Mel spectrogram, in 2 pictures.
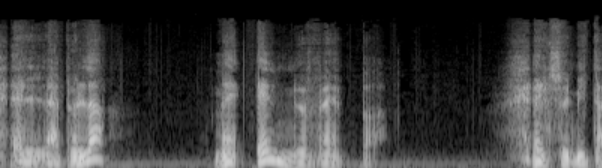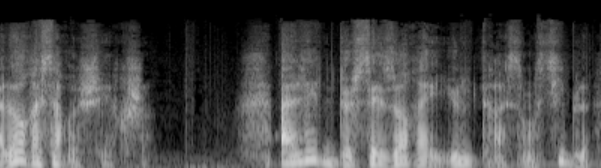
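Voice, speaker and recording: A man's voice: mid-range voice, slightly rough, no echo. A man narrating a children's story in a scripted read-aloud style.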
